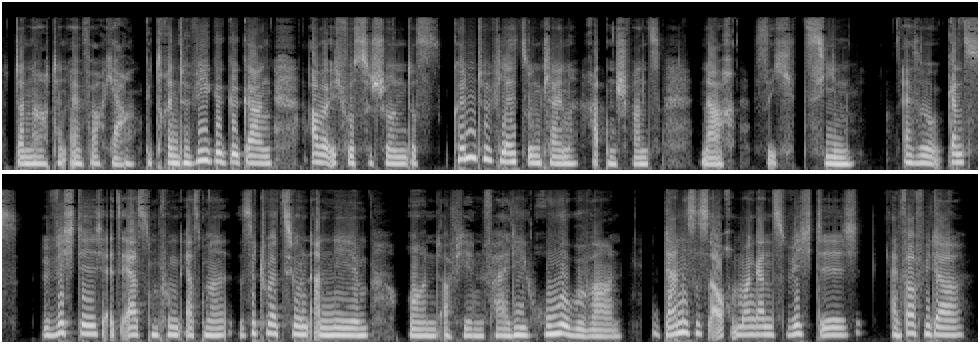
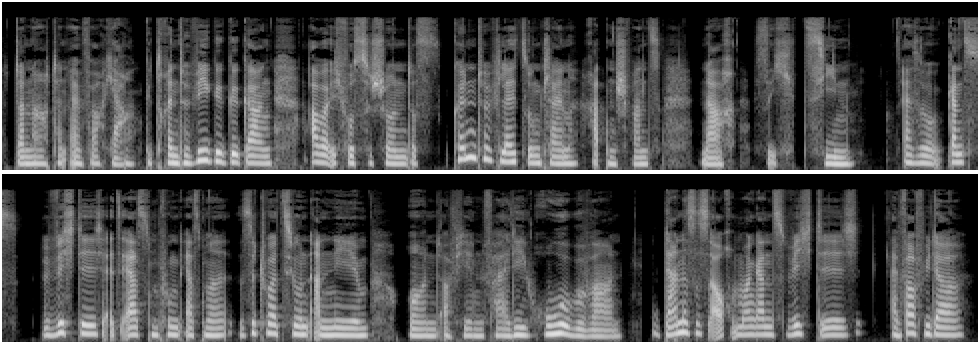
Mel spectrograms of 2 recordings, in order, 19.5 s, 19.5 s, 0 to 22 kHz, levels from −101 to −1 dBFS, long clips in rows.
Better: second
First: distortion; slight; 6% of the sound clipped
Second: none

